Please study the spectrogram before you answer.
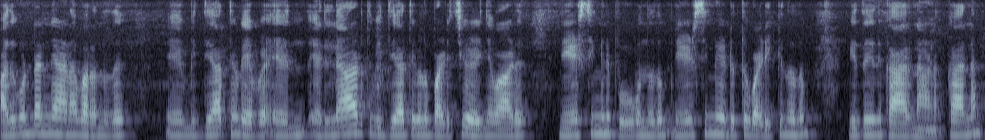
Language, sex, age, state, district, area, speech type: Malayalam, female, 60+, Kerala, Wayanad, rural, spontaneous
